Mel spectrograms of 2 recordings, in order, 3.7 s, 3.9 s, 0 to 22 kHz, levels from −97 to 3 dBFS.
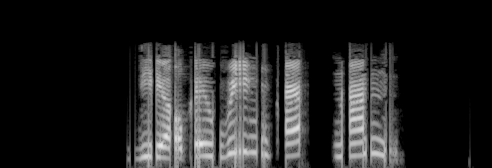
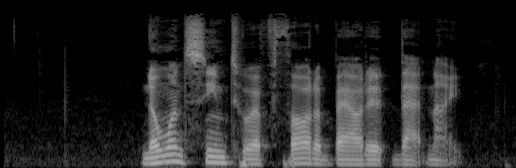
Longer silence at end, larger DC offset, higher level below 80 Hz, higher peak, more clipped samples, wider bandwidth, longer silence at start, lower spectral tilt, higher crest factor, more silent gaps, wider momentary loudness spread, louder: first, 0.7 s vs 0.45 s; neither; first, -54 dBFS vs -66 dBFS; first, -2 dBFS vs -14 dBFS; neither; second, 7.8 kHz vs 15.5 kHz; about the same, 1.05 s vs 1.05 s; about the same, -4 dB/octave vs -4 dB/octave; about the same, 18 dB vs 22 dB; first, 2.32-2.48 s vs none; second, 6 LU vs 12 LU; first, -17 LUFS vs -35 LUFS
